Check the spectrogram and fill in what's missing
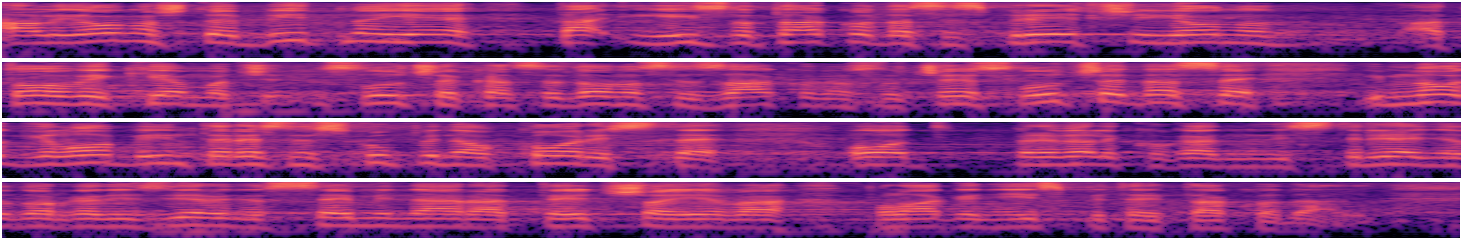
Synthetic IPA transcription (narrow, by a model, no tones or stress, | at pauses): alio̞noʃt̪ojebit̪no̞jet̪ajeist̪o̞t̪ako̞d̪ase̞spɾʲjeːt͡ʃiːo̞no | a̰t̪o̞uʋjekimamoslˠut͡ʃajkad̪sed̪o̞nosezaːkonosnot͡ʃest̪slˠut͡ʃajd̪ase̞ | imno̞ɡilˠo̞biint̪e̞ɾesneskupineoko̞ɾist̪e̞ | o̞d̪pɾeʋe̞liko̞ɡad̪minist̪ɾiːɾaɲaod̪o̞ɾɡaniziːɾaɲase̞minaɾat̪e̞t͡ʃaje̞ʋapo̞lˠaːɡaɲaispit̪ait̪ako̞d̪a̰ʎḛ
